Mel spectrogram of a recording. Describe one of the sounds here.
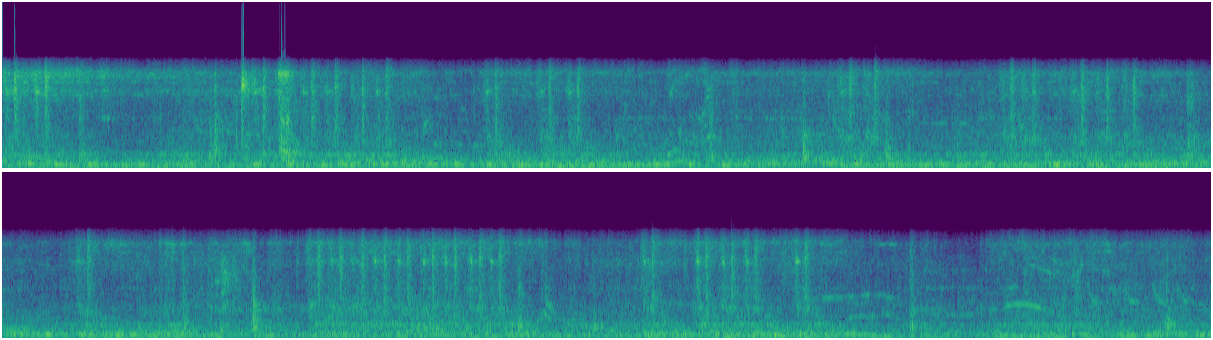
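Arcade machines hum and chime all around.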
